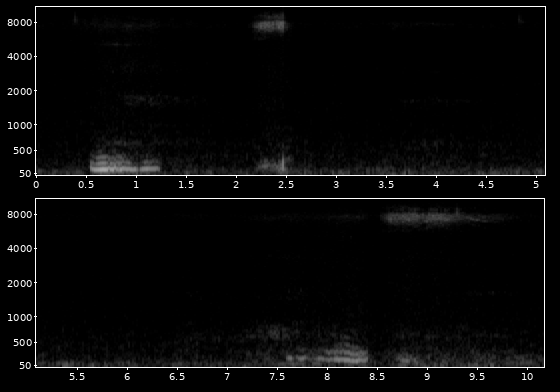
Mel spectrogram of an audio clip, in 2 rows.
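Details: Faint, soft, low snoring every several seconds in a quiet room from a 14-year-old dog while sleeping; snoring.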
